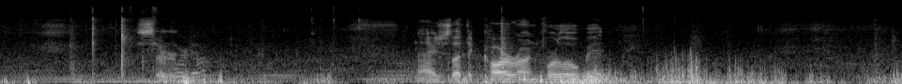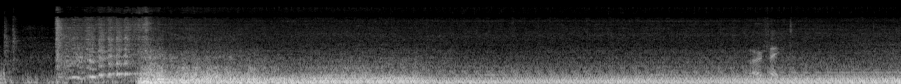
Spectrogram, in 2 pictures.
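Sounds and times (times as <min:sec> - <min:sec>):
car engine starting and idling: 0:09.6 - 0:18.0.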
